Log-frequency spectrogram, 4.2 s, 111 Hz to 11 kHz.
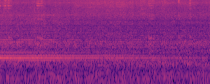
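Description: Final chord of a slow jazz ballad on a Roland RD-150 stage piano dying away, fading out over the first second or two and leaving low room murmur.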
